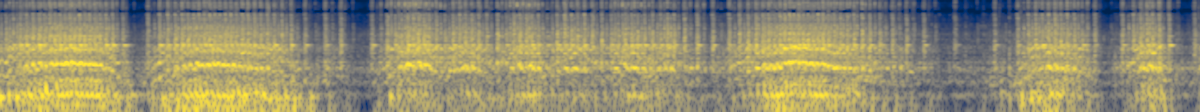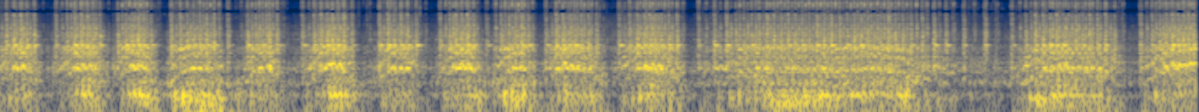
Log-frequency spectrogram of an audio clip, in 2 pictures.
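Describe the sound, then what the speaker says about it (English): A sewing machine free-motion quilts a Christmas pudding design, running in long close bursts of rapid mechanical stitching that start and stop repeatedly, with short pauses between runs and no talking. "Okay, so I'm here at the machine and we are just going to stitch out the Christmas pudding."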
